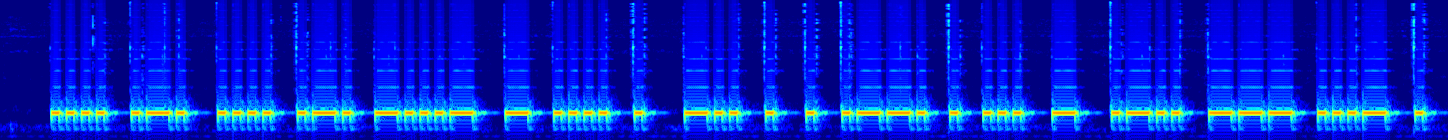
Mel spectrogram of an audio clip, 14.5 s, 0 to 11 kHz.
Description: Morse code, heard as a keyed tone, about 16 wpm, 660 Hz. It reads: HR HR <BT> THE DEEPEST LOVE
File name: jh8cbh / 2021cw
